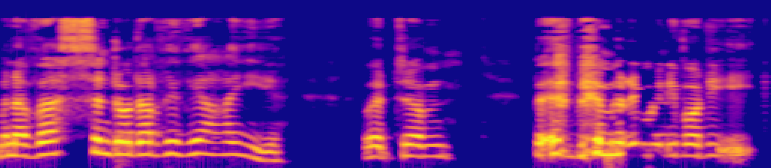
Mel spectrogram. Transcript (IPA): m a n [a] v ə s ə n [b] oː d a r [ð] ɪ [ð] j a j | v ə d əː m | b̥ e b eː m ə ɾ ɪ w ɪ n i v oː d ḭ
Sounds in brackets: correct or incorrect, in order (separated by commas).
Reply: correct, incorrect, correct, correct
